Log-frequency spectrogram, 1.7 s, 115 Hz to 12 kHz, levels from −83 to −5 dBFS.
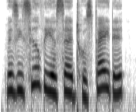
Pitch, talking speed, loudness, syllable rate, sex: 280 Hz, 175 wpm, -16 LUFS, 5.6 syllables/s, female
